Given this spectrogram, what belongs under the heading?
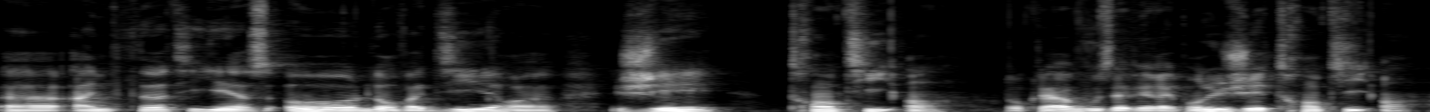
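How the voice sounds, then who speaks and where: A man's voice: medium pitch, slow pace, dark tone. A man teaching French in a casual video lesson, explaining patiently with frequent hesitations. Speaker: French teacher, channel host. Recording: roomy echo.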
